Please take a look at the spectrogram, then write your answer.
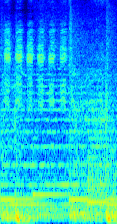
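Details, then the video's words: A cicada, almost the first heard on the second day of walking the Templiers path toward La Couvertoirade in Aveyron, gives a rhythmic pulsed buzz repeated in quick regular beats over a steady low background hum. "Quasiment première cigale que j'entends depuis mon départ. Merci pour ton chant, cigale."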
